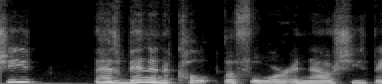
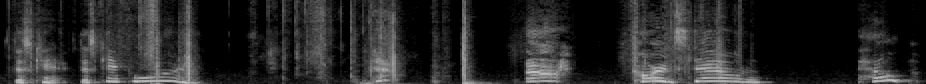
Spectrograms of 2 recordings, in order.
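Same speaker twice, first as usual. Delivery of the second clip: mock panic; 10 semitones higher, slower than usual. Voicing panicked Chief Justice Roberts.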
